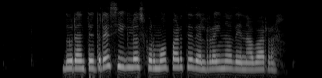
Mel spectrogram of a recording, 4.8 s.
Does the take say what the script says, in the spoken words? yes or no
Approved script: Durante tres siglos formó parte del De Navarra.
no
